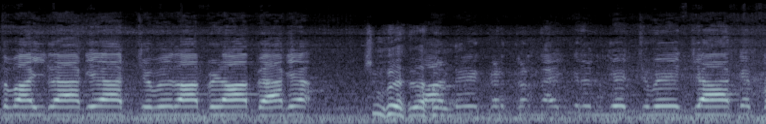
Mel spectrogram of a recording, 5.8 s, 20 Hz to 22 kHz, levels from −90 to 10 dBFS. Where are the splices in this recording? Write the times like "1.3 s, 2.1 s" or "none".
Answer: none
